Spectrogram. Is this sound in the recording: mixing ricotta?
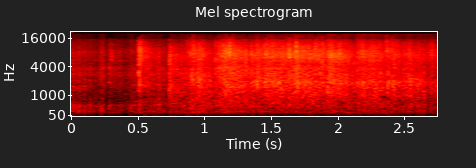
no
